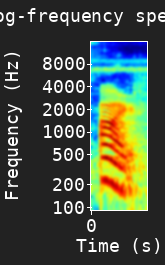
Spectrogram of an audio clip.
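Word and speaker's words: hour: এবার ব্যতিক্রমী একটুখানি খেয়াল করো এই জায়গাটা, আবার অ্যান আর। এখানে আর এর ক্ষেত্রে এইচ কিন্তু সাইলেন্ট, ওই জন্য ও ইউ ওয়ার্ডটা শুধুমাত্র উচ্চারণ হচ্ছে।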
